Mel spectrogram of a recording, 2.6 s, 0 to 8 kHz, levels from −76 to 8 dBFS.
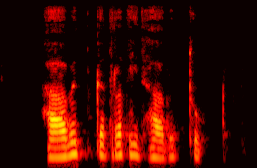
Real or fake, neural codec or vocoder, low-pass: real; none; 7.2 kHz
